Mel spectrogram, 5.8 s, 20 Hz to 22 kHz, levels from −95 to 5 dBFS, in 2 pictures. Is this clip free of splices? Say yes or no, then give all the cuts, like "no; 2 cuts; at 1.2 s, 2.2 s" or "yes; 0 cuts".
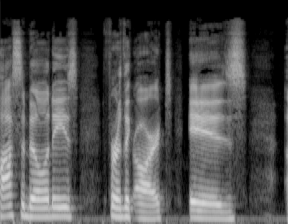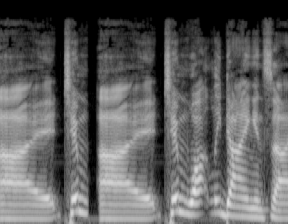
no; 3 cuts; at 1.3 s, 1.8 s, 3.7 s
